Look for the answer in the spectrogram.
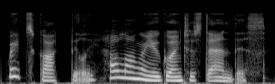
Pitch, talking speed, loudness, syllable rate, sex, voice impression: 220 Hz, 240 wpm, -18 LUFS, 5.5 syllables/s, female, very feminine, middle-aged, very thin, slightly tensed, weak, dark, soft, clear, fluent, slightly raspy, slightly cool, very intellectual, refreshing, sincere, very calm, very friendly, very reassuring, very unique, very elegant, slightly wild, sweet, slightly lively, very kind, modest, slightly light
